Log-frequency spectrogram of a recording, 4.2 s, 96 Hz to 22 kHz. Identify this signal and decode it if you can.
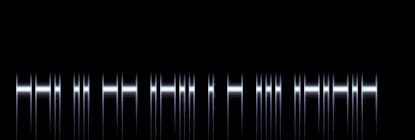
Morse code, heard as a keyed tone, about 25 wpm, 700 Hz. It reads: GIMLETS.
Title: Pangram Challenge v2 - 25wpm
